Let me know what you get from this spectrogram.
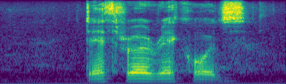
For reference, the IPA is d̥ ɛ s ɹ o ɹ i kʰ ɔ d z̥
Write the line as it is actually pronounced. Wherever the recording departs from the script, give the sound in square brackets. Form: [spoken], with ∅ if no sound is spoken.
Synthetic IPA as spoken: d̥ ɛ [θ] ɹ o ɹ [ɛ] kʰ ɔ d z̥

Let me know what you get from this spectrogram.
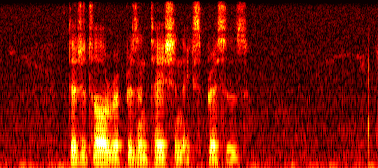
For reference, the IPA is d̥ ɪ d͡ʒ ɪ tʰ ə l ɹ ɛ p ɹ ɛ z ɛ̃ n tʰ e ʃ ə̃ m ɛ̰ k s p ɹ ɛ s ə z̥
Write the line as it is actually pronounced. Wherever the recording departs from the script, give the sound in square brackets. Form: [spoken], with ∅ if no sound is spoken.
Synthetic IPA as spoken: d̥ ɪ d͡ʒ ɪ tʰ ə l ɹ ɛ p ɹ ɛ z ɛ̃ n tʰ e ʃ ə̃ [n] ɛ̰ k s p ɹ ɛ s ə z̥

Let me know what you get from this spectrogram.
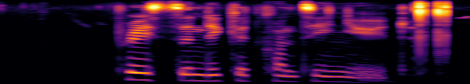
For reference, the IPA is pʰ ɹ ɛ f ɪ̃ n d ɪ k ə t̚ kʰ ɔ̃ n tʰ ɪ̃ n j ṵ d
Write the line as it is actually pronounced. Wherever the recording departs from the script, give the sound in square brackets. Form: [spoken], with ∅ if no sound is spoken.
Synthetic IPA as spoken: pʰ ɹ ɛ [s] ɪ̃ n d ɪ k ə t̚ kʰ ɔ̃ n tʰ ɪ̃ n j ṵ d

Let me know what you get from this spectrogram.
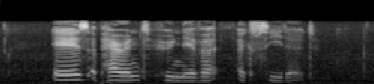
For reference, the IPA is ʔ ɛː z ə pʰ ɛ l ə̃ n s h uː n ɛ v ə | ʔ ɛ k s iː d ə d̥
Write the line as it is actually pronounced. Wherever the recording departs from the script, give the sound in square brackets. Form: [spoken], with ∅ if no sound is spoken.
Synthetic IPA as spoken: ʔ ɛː z ə pʰ ɛ [ɹ] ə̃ n [t] h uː n ɛ v ə | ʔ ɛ k s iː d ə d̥

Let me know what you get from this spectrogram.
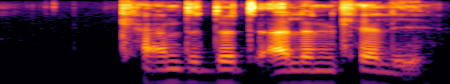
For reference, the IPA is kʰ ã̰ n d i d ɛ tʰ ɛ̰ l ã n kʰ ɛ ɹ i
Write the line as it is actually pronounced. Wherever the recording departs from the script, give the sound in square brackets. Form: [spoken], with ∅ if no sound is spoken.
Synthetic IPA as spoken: kʰ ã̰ n d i d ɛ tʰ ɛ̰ l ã n kʰ ɛ [l] i

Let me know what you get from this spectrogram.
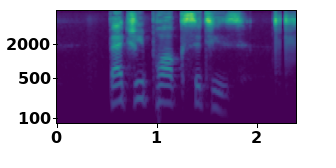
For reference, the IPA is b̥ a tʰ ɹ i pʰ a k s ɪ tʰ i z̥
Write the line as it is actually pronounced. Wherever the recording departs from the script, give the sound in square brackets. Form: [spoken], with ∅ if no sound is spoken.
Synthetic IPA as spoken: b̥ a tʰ ɹ i pʰ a k s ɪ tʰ i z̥

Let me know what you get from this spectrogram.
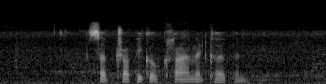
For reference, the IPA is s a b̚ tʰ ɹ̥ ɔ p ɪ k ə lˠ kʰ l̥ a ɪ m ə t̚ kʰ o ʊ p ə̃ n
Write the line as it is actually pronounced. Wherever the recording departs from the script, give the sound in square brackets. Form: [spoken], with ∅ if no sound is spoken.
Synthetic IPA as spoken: s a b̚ tʰ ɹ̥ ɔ p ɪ k ə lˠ kʰ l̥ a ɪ m ə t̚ kʰ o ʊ p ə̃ n

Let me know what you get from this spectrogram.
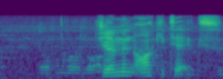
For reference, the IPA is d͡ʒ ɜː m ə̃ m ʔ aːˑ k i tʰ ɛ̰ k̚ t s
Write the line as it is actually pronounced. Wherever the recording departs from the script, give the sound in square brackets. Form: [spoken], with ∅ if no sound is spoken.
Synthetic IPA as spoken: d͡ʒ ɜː m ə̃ [n] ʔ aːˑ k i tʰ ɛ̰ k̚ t s

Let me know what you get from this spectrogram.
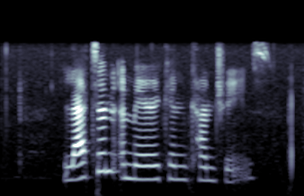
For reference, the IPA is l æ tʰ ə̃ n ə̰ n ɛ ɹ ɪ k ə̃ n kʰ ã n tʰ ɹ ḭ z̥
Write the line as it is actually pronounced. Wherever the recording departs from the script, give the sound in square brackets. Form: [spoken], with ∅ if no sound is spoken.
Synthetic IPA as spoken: l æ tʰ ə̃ n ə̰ [m] ɛ ɹ ɪ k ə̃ n kʰ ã n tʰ ɹ ḭ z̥

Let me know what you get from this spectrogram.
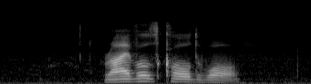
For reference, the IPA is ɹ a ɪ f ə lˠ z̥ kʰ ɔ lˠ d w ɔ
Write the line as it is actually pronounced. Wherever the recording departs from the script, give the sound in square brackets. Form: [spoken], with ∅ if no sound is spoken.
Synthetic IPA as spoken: ɹ a ɪ [v] ə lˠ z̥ kʰ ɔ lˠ d w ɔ

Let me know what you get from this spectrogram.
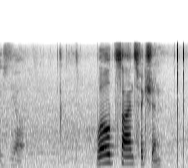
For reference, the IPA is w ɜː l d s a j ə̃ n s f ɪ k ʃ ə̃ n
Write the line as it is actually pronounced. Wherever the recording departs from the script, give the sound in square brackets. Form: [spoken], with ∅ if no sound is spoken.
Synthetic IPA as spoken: w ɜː l d s a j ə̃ n s f ɪ k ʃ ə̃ n

